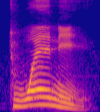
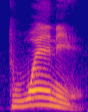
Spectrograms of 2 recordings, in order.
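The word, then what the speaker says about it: twenty: desse jeito mas aqui Principalmente nos Estados Unidos é muito comum a gente não pronunciar a letra T depois da letra e n Então vou riscar aqui e eu vou te mostrar como vai ficar a pronúncia então aqui vai ser internet internet a seguinte vai ser inil inil e por último 20 20 você já ouviu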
